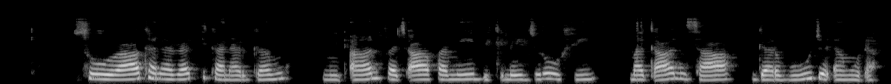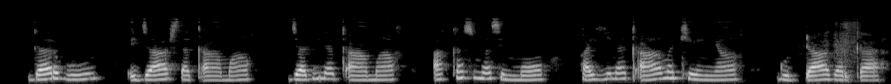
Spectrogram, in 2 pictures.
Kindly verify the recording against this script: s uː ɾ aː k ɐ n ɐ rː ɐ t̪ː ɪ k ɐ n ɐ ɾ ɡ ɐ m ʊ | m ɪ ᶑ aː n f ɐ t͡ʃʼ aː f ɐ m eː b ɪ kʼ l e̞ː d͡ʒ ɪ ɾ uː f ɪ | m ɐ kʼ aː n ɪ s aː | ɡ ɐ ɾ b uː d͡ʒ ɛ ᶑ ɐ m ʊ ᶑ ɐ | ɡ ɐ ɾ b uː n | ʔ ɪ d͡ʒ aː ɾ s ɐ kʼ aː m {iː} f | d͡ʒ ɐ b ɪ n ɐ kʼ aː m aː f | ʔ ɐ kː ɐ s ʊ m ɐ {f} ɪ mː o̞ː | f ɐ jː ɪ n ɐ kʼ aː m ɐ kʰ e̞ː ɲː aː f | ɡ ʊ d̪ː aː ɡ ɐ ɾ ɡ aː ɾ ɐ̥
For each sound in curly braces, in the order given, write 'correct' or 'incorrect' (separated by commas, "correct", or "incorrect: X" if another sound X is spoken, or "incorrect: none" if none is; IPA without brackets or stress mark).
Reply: incorrect: aː, incorrect: s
